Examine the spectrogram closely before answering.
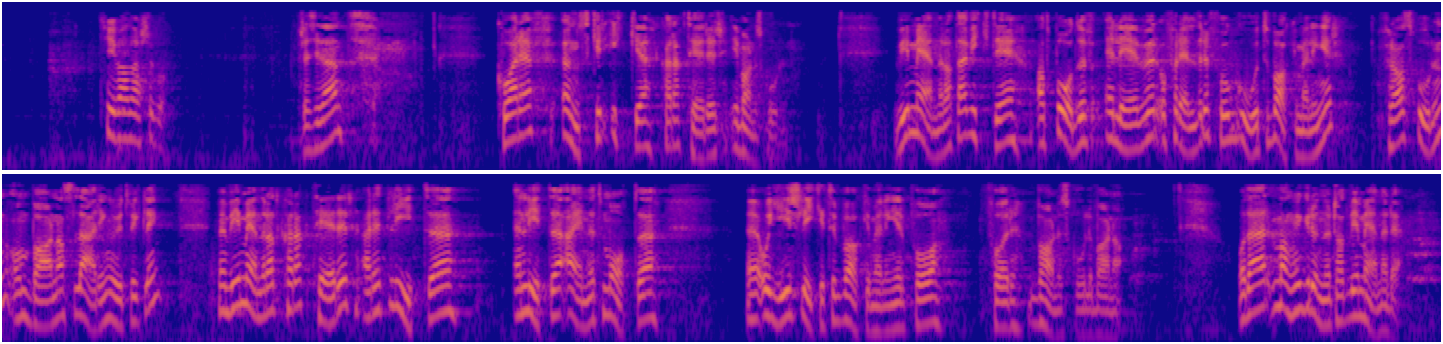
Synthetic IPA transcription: t̪ʰyːʋɑnʋæʂəɡuː | pʰɾɛsɪd̪ɛnt̪ | kʰoːæɾɛfœnskəɾɪkːəkʰɑɾɑkt̪ʰeːɾəɾɪbɑːɳəskṵːln̩ | ʋɪmeːnəɾɑt̪d̪ɛæɾʋɪkt̪ɪɑt̪boːd̪əɛleːʋəɾɔfɔɾɛld̪ɾəfoːɾɡuːət̪ʰɪlbɑːkəmɛlːɪŋəɾ | fɾɑskuːlən̩ɔmbɑːɳɑslæːɾɪŋɔʉːt̪ʋɪklɪŋmɛnʋɪmeːnəɾɑt̪kʰɑɾɑkt̪ʰeːɾəɾæɾɛt̪liːt̪ʰə | ɛnliːt̪əæɪnət̪moːt̪ʰə | ɔjiːʂɭiːkət̪ʰɪlbɑːkəmɛlːɪŋəɾpʰɔ | fɔɾbɑːɳəskuːləbɑ̰ːɳɑ̰ | ɔd̪ɛæɾmɑŋːəɡɾʉnːəʈʰɪlɑt̪ʋɪmeːnəɖɛ̰

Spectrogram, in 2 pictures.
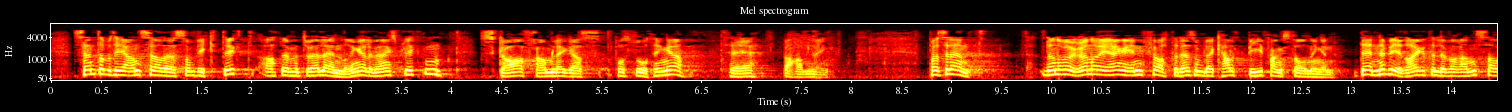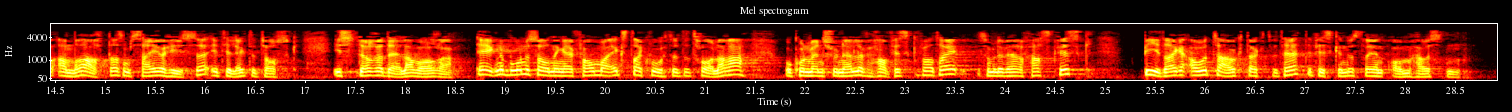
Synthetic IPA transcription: sɛnt̪əʁpɑt̪ʰiːəɑnseːʁd̪ɛsɔmʋɪkt̪ɪkt̪ɑt̪ɛʋɛnt̪ʉɛlːəɛnd̪ʁɪŋəʁlɛʋeːʁɪŋspʰlɪkt̪n̩skɑfʁɑmlɛɡɑsfɔʁst̪uːʁt̪ʰɪŋːət̪ʰɪb̥əhɑnlɪ̰ŋ | pʰʁɛsɪd̪ɛnt̪ | d̪ɛnʁøːɡʁənəʁɛjeːʁɪŋəɪnføːʁt̪əd̪ɛsɔmblɪkʰɑlt̪̚biːfɑŋst̪ɔʁd̪nɪŋənd̪ɛnːəbiːd̪ʁɑːɡət̪ʰɪlːɛʋəʁɑnsɑːʋʔɑnd̪ʁəɑːʁt̪əʁsɔmsæɪɔɦyːsəʔɪt̪ʰɪlːɛɡ̚t̪ʰɪlt̪ʰɔʁskɪst̪œʁːəd̪eːləʁɑʋoːʁə̰ | ʔeːɡnəbuːnʉsɔʁd̪nɪŋəʁɪfɔʁmɑʋɛkst̪ʁɑkʰʋuːt̪ət̪ət̪ʰʁoːlɑʁəɔːkʰʊnʋɛnʃʊnɛlːəhɑːʋfɪskəfɑːʁt̪ʰœʏsɔmlɛʋeːʁəfæʁskfɪsk | b̥iːd̪ʁɑːɡəʔaʊt̪ʰəɑʊkt̪ɑkt̪ɪʋɪt̪ʰeːt̪ɪfɪskəɪnd̪ʉst̪ʁiːənɔ̰mɦaʊst̪n̩

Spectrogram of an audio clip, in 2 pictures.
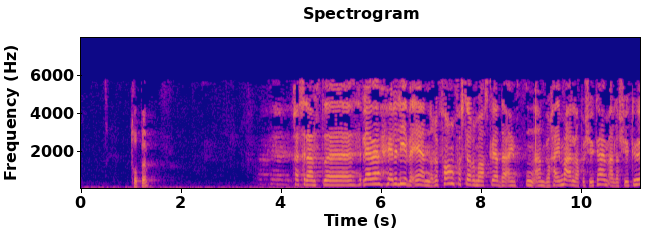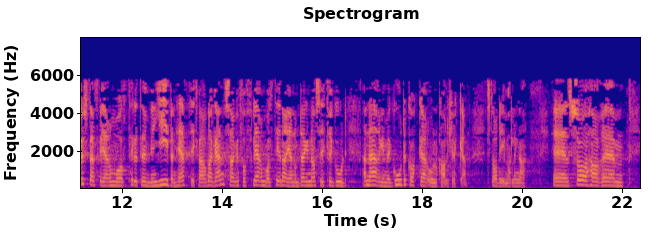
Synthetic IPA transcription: t̪ʰɔpːə | pʰʁɛsɪd̪ɛnt̪ | leːʋəheːləliːʋəʔɛeːnʁɛfɔʁmfɔʁst̪œʁəmɑʁskleːd̪əʁæɪnt̪n̩ʔɛ̰nbʉːʁɦæɪmɑɛlːəʁpʰɔʃʉːkəhæɪmʔɛ̰lːəʁʃʉːkəhʉːsd̪ɛnskɑjæːʁəmoːlt̪ʰɪlɔt̪ʰɑɪnbənjiːʋənɦeːt̪ɪkʰʋɑʁd̪ɑːɡənsœʁɡəfɔʁfleːʁəmoːlt̪ʰiːd̪əʁjɛnːɔmd̪œŋnɔsɪkʁəɡuːd̪ʔæʁnæːɾɪŋmɛɡuːd̪əkʰɔkəɾɔ̰lʊkʰɑ̰ːləçœ̰kːə̰n | st̪oːʁd̪ɛɪ̰mɛlːɪŋɑ̰ | sɔɦɑʁ

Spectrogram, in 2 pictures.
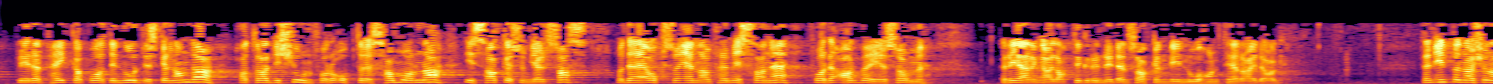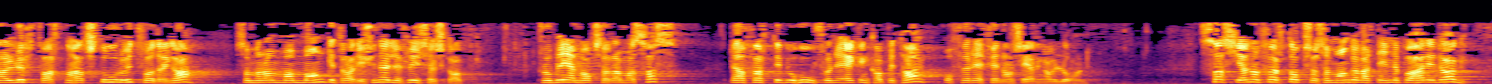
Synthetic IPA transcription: b̥lɪːd̪ɛpʰæɪkɑpʰɔɑt̪̚d̪ɛɪnʊɾd̪ɪskəlɑnd̪ɑhɑt̪ʰɾɑd̪ɪʂjuːnfɔɾɔʔɔpt̪ɾeːsɑmoːɾd̪nɑɪsɑːkəsɔmjɛlsɑs | ɔd̪ɛæɾɔksɔɛnɑʋpʰɾɛmɪsɑnəfɔɾd̪ɛːʔɑɾbæɪəsɔm | ɾɛjeːɾɪŋəhɑɾlɑk̚t̪ʰːɪlɡɾʉnːɪd̪ɛnsɑːkənʋɪnuːhɔnt̪ʰeːɾəɾɪd̪ɑːɡ | d̪̥ɛnɪnt̪əɳɑʂʊnɑːləlʉft̪ʋɑɾt̪n̩hɑɾhɑt̪st̪uːɾəʉːt̪fɔɾd̪ɾɪŋɑsɔmɾɑmːɑmɑŋɡət̪ʰɾɑd̪ɪʃʊnɛlːəflyːsɛlskɑːp | pʰɾʊbleːməɔksɔɾɑmɑsɑs | d̪̥ɛhɑɾføːɾt̪ʰːɪlbəhuːʋfɔɾneːɡənkʰɑpɪt̪ʰɑːlɔfɔɾɛfɪnɑnsɪeːɾɪŋɑːʋloːn | sɑsjɛnːʊmføːɾt̪ɔksɔsɔmːɑŋːəhɑɾʋæɾʈ̪ɪnːəpohæːɾɪd̪ɑːɡ

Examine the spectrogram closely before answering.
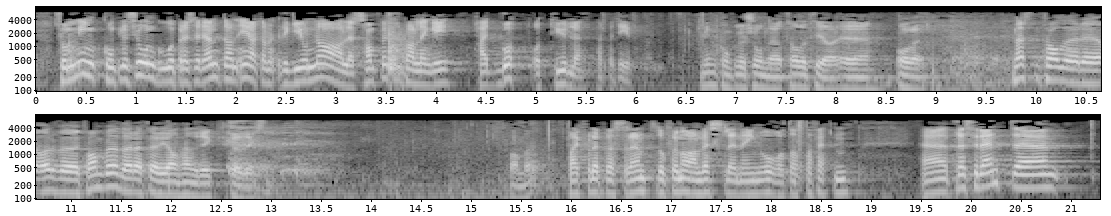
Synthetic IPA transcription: sɔmɪnkʊŋklʉʂuːnɡuːəpʰɾɛsɪd̪ɛnt̪ɑnɛɾɑt̪̚d̪ɛnɾɛɡɪʊnɑːləsɑmfɛsəpɑnɛŋɡihɑːɾɛt̪̚ɡɔt̪ːɔt̪ʰyːd̪lɪ̰pʰæʂpɛk̚t̪ʰḭːʋ | mɪnkʊŋklʉʂuːnæɾɑt̪hɑlːət̪ʰiːɑɛʔoːʋəɾ | nɛst̪ət̪ʰɑːləɾɛɑɾʋəkʰʋɑmbəd̪æɾɛt̪əɾjɑːnhɛnɾɪkfɾɛd̪ɾɪksn̩ | t̪ʰɑkːfɔd̪ɛːpʰɾɛsɪd̪ɛnt̪d̪ɔfɔːnoːɛnʋɛst̪lenɪŋoːʋəʁɔt̪ʰɑːst̪ɑfɛt̪n̩ | pʰɾɛsɪd̪ɛnt̪

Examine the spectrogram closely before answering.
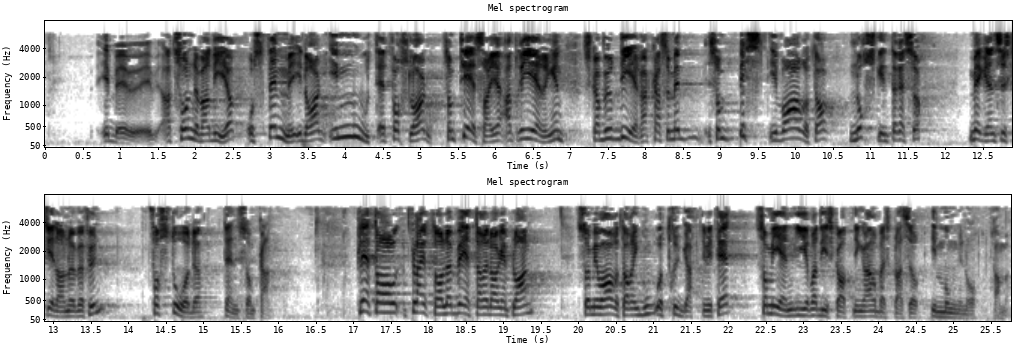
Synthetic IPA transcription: ɑ̰t̪sɔnːəʋæʁd̪iːəʁɔst̪ɛmːəɪd̪ɑːɡɪmuːt̪ʰɛt̪fɔʁslɑːɡsɔmt̪ʰɪlsæɪəɾɑ̰t̪ʁɛjeːɾɪŋənskɑʋʉʁd̪eːɾɑkʰɑːsɔmɛsɔmbɛst̪ɪʋɑːʁət̪ʰɑːʁnɔʁskəɪnt̪əʁɛsəʁ | mɛɡʁɛnsəskʁiːd̪ɑnøːʋəfʉn | fɔst̪oːd̪ɛd̪̥ɛnsɔmkʰɑ̰n | flæɪʁt̪ʰɑːləʋeːt̪əʁɪd̪ɑːɡæɪnpʰlɑːn | sɔmɪʋɑːʁət̪ʰɑːʁæɪnɡuːɔt̪ʰɾʏɡːɑkt̪ɪʋɪt̪ʰeːt̪ | sɔmɪjɛnːjiːɾʋæɖiːskɑːpnɪŋɔɑʁbæɪspʰlɑ̰səʁɪmɔŋːəno̰ːɾfɾʁɑ̰mːø̰ːʋə

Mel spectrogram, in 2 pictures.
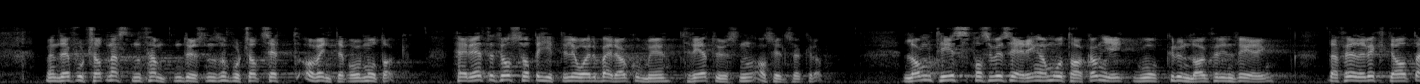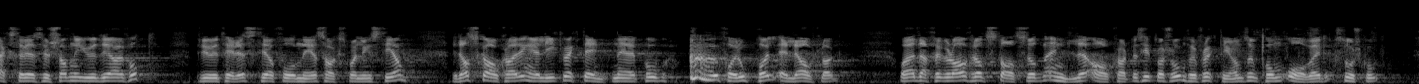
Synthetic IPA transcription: mɛnd̪ɛæɾfʊʈʂɑt̪nɛst̪n̩fɛmt̪nt̪ʉːsn̩sɔmfʊʈʂɑt̪sɛt̪ːɔʋɛnt̪əpɔmuːt̪ːɑ̰ːk | hæɾɛt̪ɪlt̪ʰɾɔsɑt̪̚d̪ɛɦɪt̪ːɪlɪoːɾbæɾəhɑɾkʰʊmːət̪ʰɾeːt̪ʰʉːsn̩ɑsyːlsøːkəɾə | lɑŋːt̪ʰiːspʰɑsɪfɪseːɾɪŋɑʋmuːt̪ːɑːkɑnjɪkɡuːɡɾʉnlɑːɡfɔɾɪnɾɪjeːɾɪŋd̪̥æɾfɔɾæɖ̪ɛʋɪkt̪ɪɑt̪ɛkst̪ɾɑɾɛsʉʂɑnɪjʉːd̪ɪhɑɾfɔt̪ː | pʰɾɪʊɾɪt̪ʰeːɾəst̪ʰɪlɔfoːneːsɑːkspɑnlɪŋst̪ʰiːɑn | ɾɑskɑːʋkʰlɑːɾɪŋæɭiːkʋɛkt̪ɪɛnt̪n̩ɛpʰɔfɔɾʊpːhɔlːɛlːəɾɑːʋʂlɭɑːɡ | ɔææɖ̪æɾfɔɾɡlɑːfɔɾɑt̪st̪ɑːt̪sɾoːd̪n̩ɛnd̪ləʔɑːʋkʰlɑːʈəsɪt̪ʉʋɑʂuːnfɔɾflʏkt̪nɪŋɑnəsɔmkʰɔmːoːʋəɾst̪uːʂkuːɡ

